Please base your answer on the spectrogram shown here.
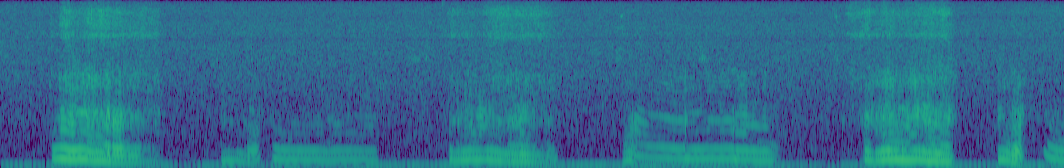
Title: Snoring Cat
